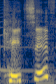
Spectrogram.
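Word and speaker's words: Cait Sith: um I will say Kate Sith which is the official pronunciation and not catchy Kate Sith it's an adjustment I'll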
